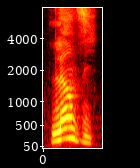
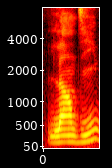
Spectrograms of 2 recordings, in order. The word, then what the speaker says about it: lundi: because after learning them, you can easily pronounce words like lundi, which is totally nasal.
